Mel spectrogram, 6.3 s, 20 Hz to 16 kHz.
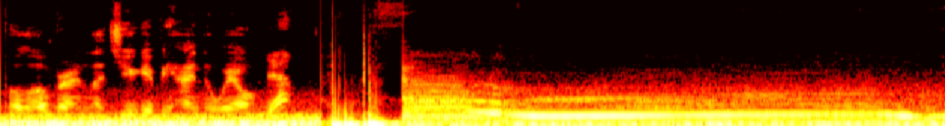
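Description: A BMW 328xi E9X with the N52 engine drones steadily while driving, a loud close exhaust tone that climbs briefly and then holds, with voices talking over the start.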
